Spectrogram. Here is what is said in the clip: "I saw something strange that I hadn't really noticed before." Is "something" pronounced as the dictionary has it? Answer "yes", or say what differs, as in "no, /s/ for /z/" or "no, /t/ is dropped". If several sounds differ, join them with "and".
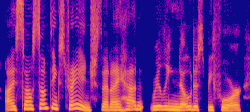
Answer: yes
